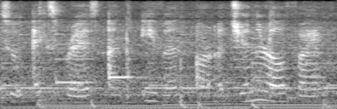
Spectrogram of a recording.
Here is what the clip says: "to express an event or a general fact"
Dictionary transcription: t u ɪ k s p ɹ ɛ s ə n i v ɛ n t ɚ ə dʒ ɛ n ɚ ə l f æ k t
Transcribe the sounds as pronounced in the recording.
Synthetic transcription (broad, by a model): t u ɪ k s p ɹ ɛ s ə n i v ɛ n ɚ ə dʒ ɛ n ɚ ə l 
